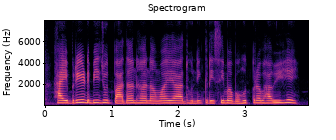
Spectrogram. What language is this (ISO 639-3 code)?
hne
